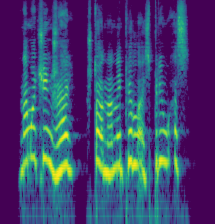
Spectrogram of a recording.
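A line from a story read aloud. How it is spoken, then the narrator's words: Dejected squeak. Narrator (Russian): понуро пропищал другой эльф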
